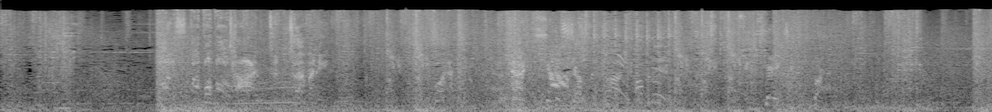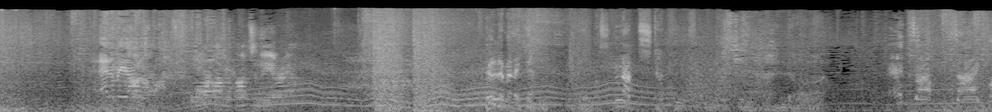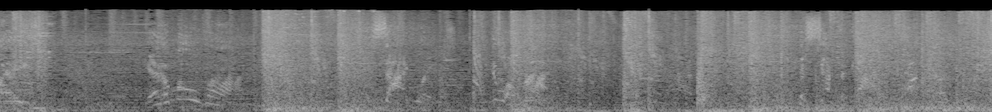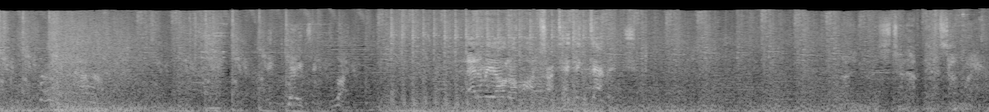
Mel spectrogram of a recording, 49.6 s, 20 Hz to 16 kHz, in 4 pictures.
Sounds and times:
Music: 0:10.6 - 0:16.0.

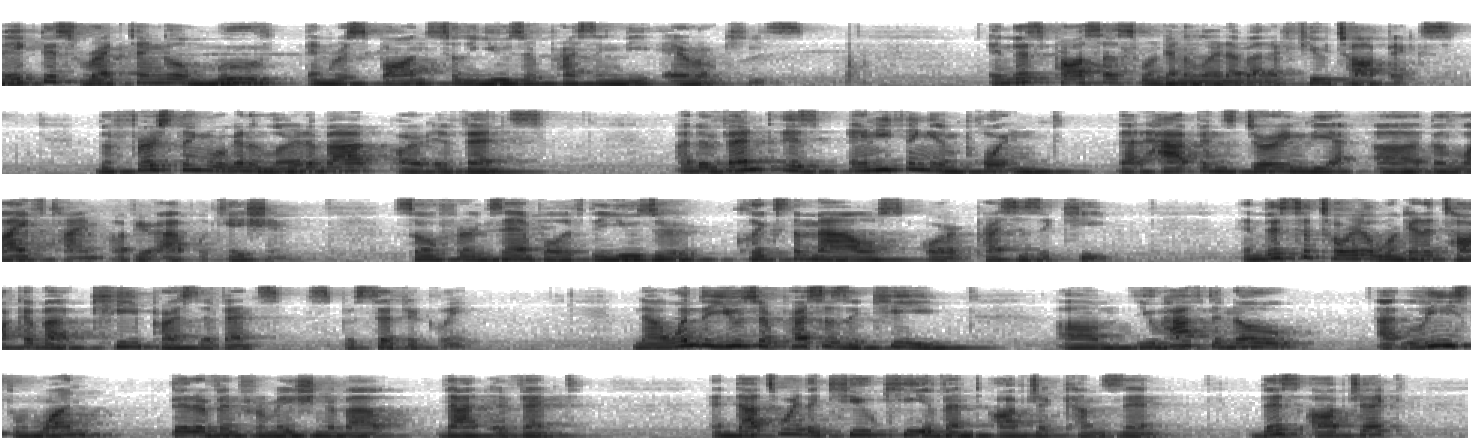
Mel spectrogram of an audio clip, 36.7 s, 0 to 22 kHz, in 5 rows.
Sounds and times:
Speech: 0:00.0 - 0:04.1, 0:04.9 - 0:20.3, 0:20.9 - 0:24.5, 0:25.2 - 0:36.4.

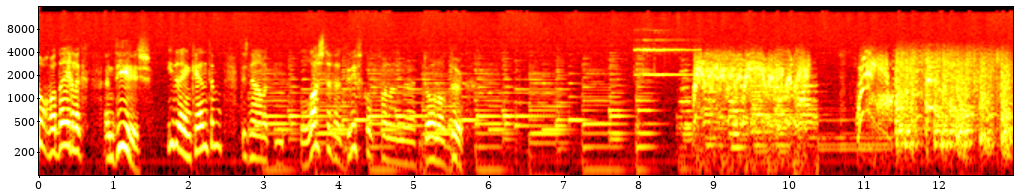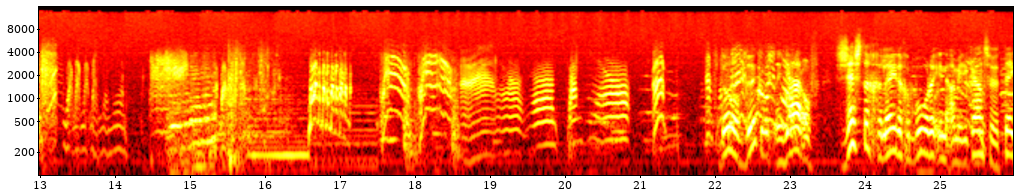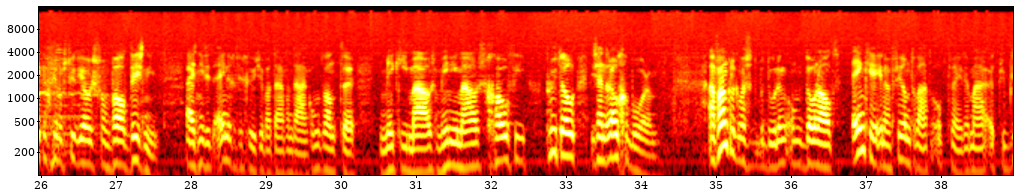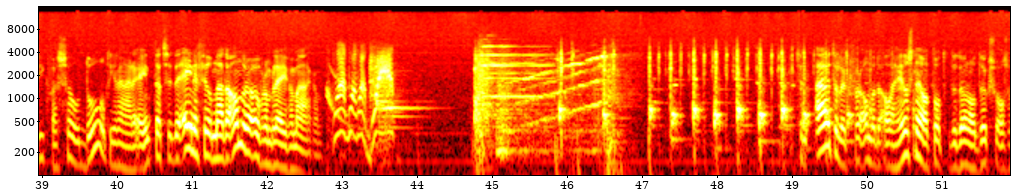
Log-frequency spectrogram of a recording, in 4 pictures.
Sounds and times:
Speech: 0:00.0 - 0:05.7, 0:22.0 - 0:34.2, 0:34.9 - 0:43.4, 0:49.1 - 0:51.9
Music: 0:02.8 - 0:13.0, 0:14.7 - 0:18.1, 0:45.1 - 0:50.4.

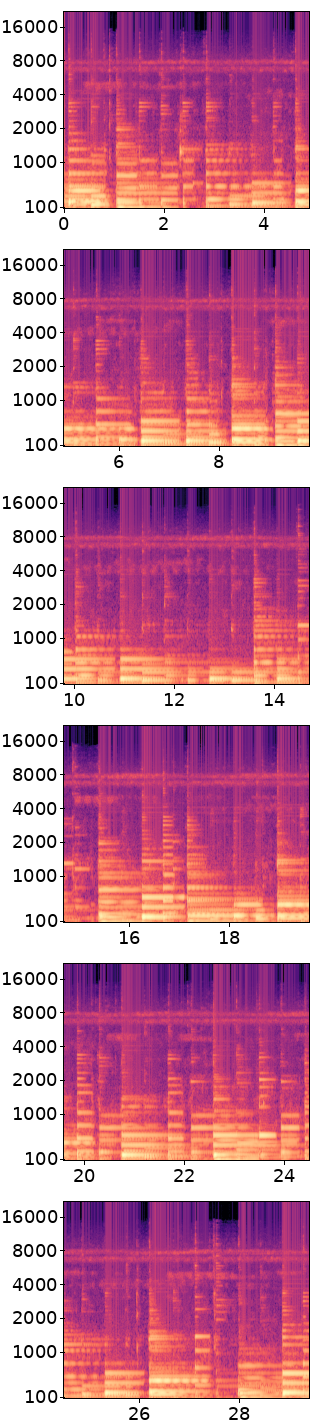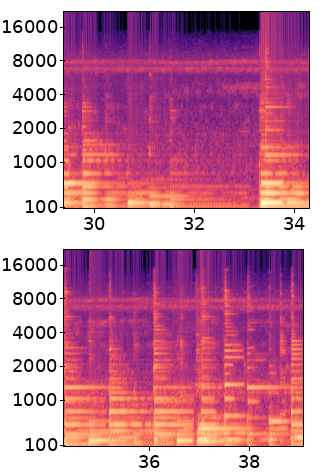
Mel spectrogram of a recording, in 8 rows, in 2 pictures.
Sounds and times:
Guitar: 0:00.0 - 0:39.0.

